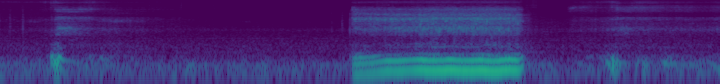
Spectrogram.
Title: Snoring Pillow Thief! 😴 Gus has no shame🤦😂❤️ 🐕 🐾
